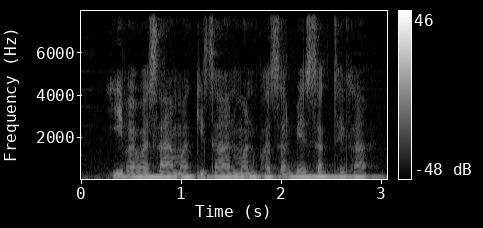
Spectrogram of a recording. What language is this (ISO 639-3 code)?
hne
